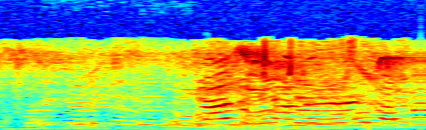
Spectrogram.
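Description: Indistinct chatter of several overlapping voices, faint at first and louder from about a second in.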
